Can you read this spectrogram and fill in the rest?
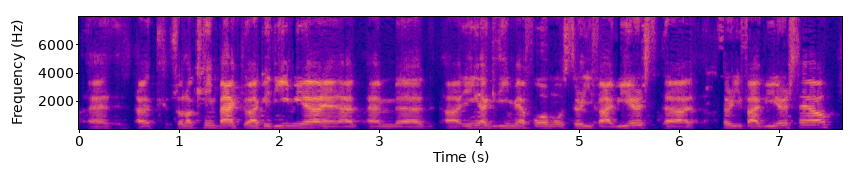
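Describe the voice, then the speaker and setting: Halting older man with a Taiwanese accent. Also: mid-range voice, fairly bright tone. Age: 60s. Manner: halting, frequent hesitations and repetitions. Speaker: university administrator introducing himself. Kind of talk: informal introductory speech. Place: video call.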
